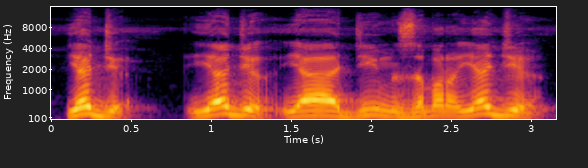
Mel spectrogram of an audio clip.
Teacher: جیم کا مخرج کیا ہے؟ زبان کا بیچ اور اوپر کا تالو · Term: قلقلہ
